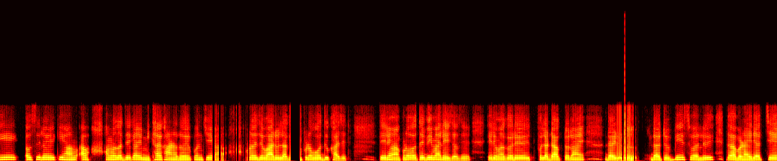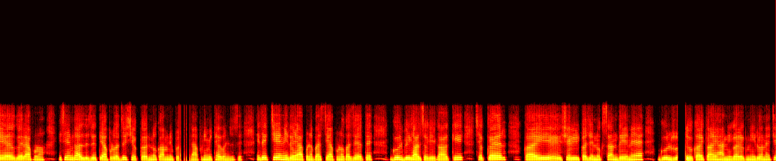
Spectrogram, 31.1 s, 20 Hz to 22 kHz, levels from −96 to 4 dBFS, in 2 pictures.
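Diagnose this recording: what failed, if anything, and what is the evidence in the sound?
Call processing: overlap-add ripple runs throughout, with the level pumping by about 6 dB around 20 times a second. This produces a rough, fast flutter, and the waveform envelope shows regular scalloping at the frame rate.

Network: packet loss on an ADPCM call leaves hard-edged silent gaps at 4.25–5.02, 5.81–6.04, 12.34–12.88, 14.48–14.62, 19.13–19.38 and 29.10–29.38 s. These appear as blank vertical stripes on a spectrogram. After each gap, the speech returns slightly distorted while the decoder's predictor resynchronises.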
